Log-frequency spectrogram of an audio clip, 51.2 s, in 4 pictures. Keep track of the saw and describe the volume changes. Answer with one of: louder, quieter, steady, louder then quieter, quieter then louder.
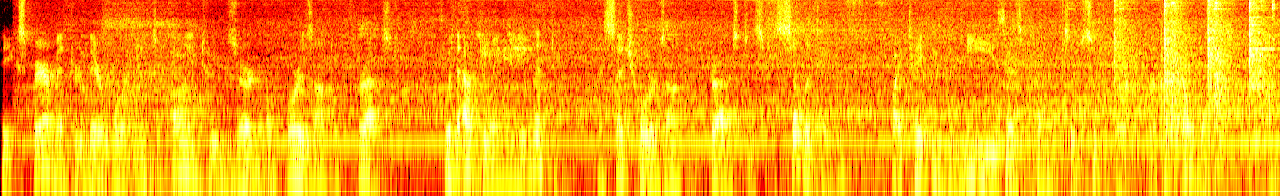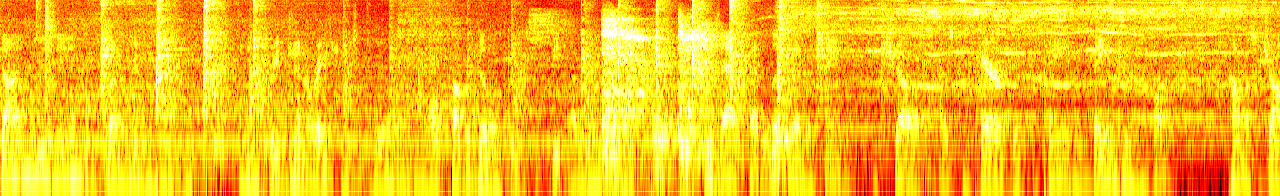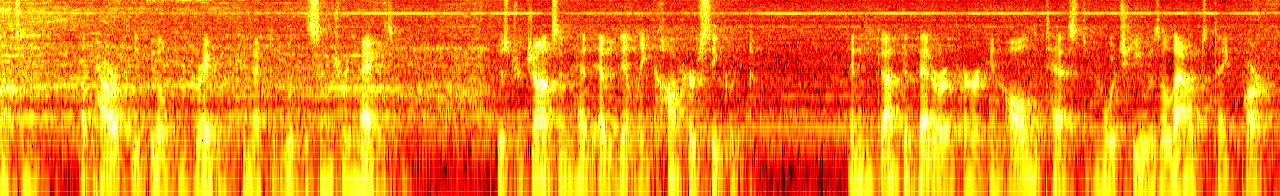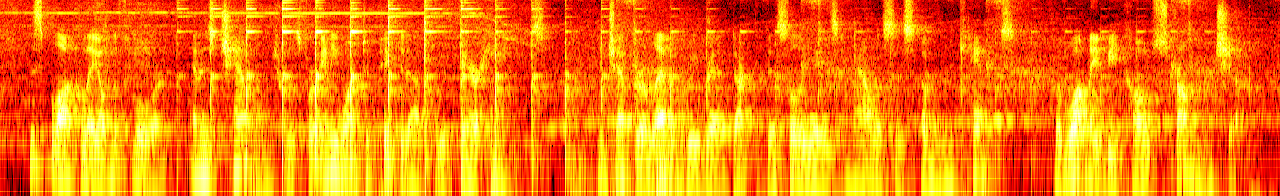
quieter.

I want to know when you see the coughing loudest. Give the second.
19 s.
